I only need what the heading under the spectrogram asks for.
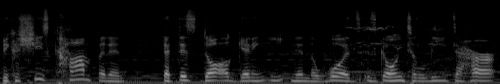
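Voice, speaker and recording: Man, podcast co-host, casual movie chat, wry and sarcastic, slightly high voice, faint music behind. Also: normal speed. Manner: wry, sarcastic, laughs often.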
